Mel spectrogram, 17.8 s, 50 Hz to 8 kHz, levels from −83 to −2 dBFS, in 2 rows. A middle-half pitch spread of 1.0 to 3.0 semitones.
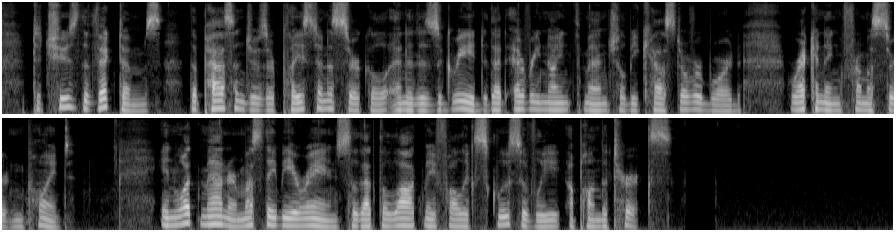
Yes: average, 2.7 semitones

